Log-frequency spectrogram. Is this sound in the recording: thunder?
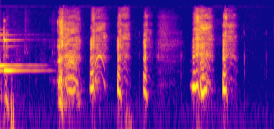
no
